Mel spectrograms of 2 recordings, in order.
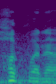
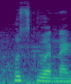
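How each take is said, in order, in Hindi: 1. पहला अक्षर huck है, s की ध्वनि के बिना। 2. पहला अक्षर hoosk है, oo स्वर के साथ। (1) "या हक वरना" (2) "उसको प्रोनाउंस भी हुस्क वरना करते हैं"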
